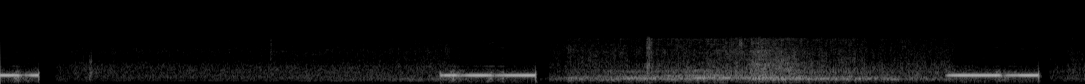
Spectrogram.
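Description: A telephone ringback tone on an unanswered call to a bank: three steady, mid-pitched tones, each about a second long, spaced about five seconds apart over a faint line hiss.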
